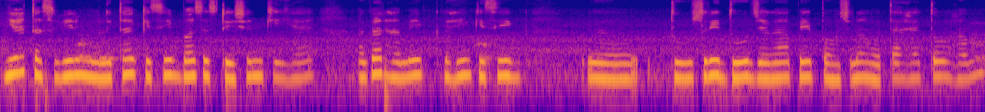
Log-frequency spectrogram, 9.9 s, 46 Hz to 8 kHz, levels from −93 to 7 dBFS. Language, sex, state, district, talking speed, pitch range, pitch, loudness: Hindi, female, Uttar Pradesh, Varanasi, 135 wpm, 220-245 Hz, 230 Hz, -20 LUFS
